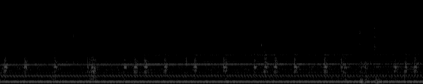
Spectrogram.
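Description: Near silence: a recording's room tone with a steady low hum and faint, scattered light ticks.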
